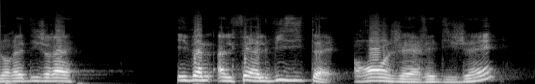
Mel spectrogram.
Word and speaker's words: rédigerai: كذلك je rédigerai نقول je rédigerai.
